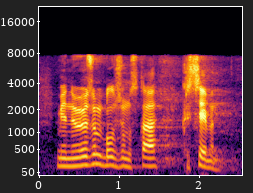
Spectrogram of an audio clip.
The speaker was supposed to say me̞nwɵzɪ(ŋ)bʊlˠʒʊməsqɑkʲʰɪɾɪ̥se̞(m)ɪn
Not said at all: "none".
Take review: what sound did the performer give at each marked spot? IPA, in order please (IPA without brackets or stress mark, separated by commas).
m, m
